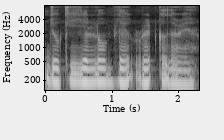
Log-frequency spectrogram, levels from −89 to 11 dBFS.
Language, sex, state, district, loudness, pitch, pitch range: Hindi, female, Arunachal Pradesh, Papum Pare, -16 LUFS, 175 Hz, 165-180 Hz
